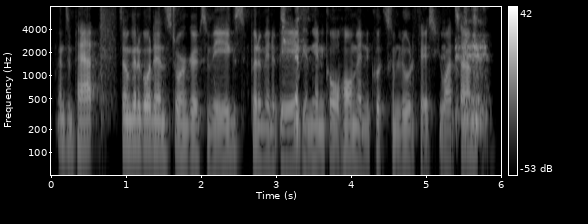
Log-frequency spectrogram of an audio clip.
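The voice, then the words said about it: Put-on Minnesotan / Upper Midwest accent. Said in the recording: “My go-to has been the Minnesotan accent, but it's like mix of like Wisconsin, Minnesotan, and then a little bit of Fargo in there ... And a little bit of Sarah Palin”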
